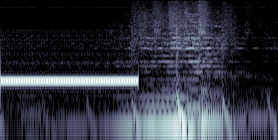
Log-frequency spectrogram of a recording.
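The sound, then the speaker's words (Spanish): A telephone dial tone sounds while a call is being placed: a loud, steady, unbroken hum that cuts off abruptly about halfway through, leaving fainter low rumbling noise afterward. “Estamos llamando aquí a un hombre para preguntarle acerca de los cachos.”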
